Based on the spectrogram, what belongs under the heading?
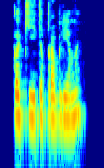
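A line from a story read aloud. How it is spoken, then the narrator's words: Very calm, quiet. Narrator (Russian): говорил Еш очень спокойно, негромко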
